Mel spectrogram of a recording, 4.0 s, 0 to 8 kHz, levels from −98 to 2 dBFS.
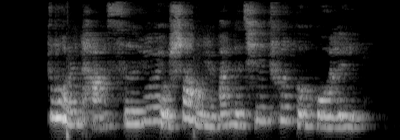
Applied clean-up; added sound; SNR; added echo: neural mask model DeepFilterNet 3.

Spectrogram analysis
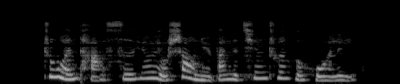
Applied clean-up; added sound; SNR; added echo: none; none; none; none.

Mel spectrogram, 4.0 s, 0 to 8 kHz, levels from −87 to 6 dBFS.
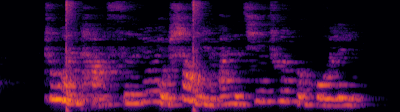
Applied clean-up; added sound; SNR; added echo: classical method WPE with log-MMSE.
